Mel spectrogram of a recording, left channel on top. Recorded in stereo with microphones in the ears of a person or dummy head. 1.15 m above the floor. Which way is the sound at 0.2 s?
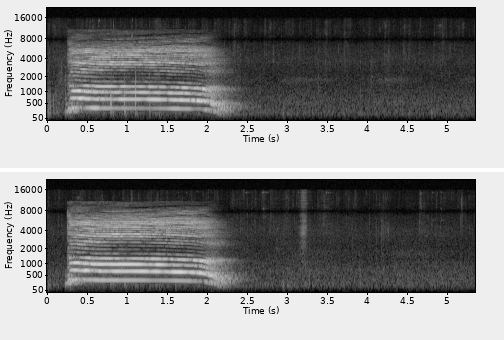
75° right (ahead or behind).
